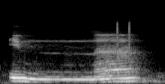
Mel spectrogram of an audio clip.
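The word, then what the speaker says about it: إنّا: Inna ini harful gunnah, huruf gunnah. Jangan lupa ditahan ketika membacanya. Masukkan suara ke dalam hidung dan tahan 2 harokat di dalam hidung. Inna, jangan dulu dijatuhkan kepada na. Tahan 2 harokat baru dijatuhkan. Kemudian setelah itu ada mad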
